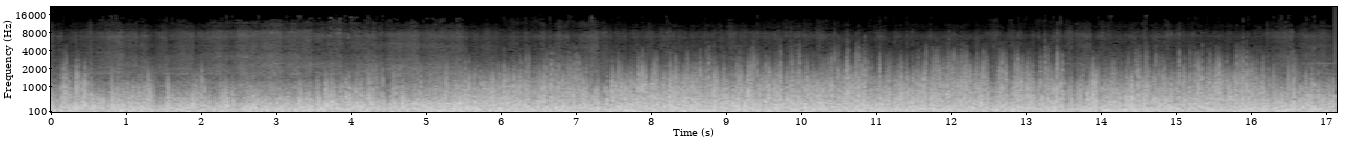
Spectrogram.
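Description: Motorcycles and cars drive along nearby.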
